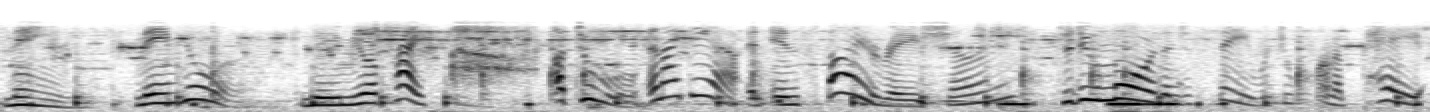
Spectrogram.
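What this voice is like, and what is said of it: Imitates a beat poet. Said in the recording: “my impression of a beat poet”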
